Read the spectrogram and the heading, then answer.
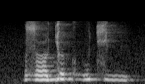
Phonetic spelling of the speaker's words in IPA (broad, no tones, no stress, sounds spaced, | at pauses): zˤ ø ɟ œ ɡʱ u t͡ɕ i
